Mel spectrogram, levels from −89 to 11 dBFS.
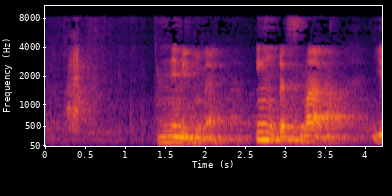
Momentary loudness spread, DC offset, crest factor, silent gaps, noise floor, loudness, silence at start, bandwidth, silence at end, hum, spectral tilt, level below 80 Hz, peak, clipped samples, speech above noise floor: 16 LU; under 0.1%; 16 dB; none; -45 dBFS; -18 LUFS; 0 s; 8.6 kHz; 0 s; none; -6.5 dB/octave; -66 dBFS; -2 dBFS; under 0.1%; 30 dB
